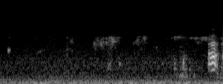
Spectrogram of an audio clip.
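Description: Low, steady background rumble inside a car, with a few faint high chirps about a second in.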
